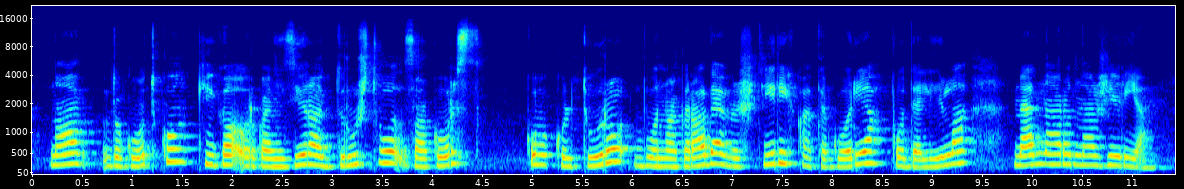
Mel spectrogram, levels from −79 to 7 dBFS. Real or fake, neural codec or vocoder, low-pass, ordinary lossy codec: fake; codec, 44.1 kHz, 7.8 kbps, DAC; 19.8 kHz; none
